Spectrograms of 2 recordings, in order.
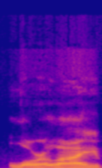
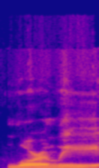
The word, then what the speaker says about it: Lorilei: spelled so strangely that people pronounce it probably the way it's spelled laurelai but I'm not laurelai it's Laura Le and the reason why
